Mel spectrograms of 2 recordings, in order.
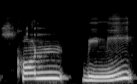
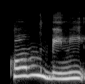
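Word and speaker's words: コンビニ: If you have the following kana sound, in that case you will pronounce it with m. So you can pronounce this as n, konbini, or kombini also okay, because the third katakana is b.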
